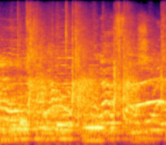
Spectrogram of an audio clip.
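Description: Live band with banjo playing a square dance tune, with a voice singing over it and a regular plucked beat.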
